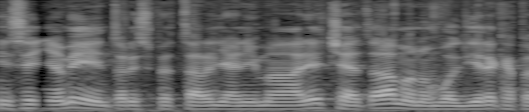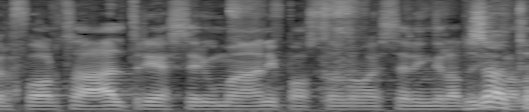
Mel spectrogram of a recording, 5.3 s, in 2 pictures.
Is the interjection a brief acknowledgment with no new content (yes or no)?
no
